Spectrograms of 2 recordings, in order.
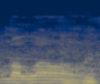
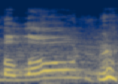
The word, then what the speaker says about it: Milone: Her name is Deborah Milone. She's Milone, is it pronounced it's that Milone, way? It's Milone, correct. It's not Milo, because you've got an I in there. It's a Milone.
